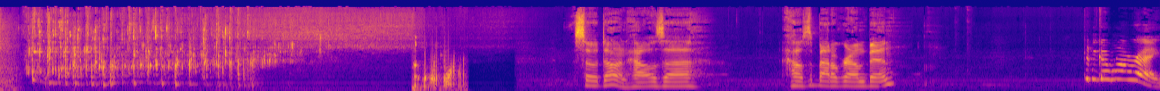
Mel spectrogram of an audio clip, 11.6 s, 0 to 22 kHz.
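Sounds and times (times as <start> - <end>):
liquid splash: 0.2 - 3.3
drink pouring into a glass: 0.3 - 3.5
fizzy crackling of a poured drink: 0.3 - 4.7
speech: 5.9 - 7.1, 7.9 - 9.1, 11.4 - 11.5.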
